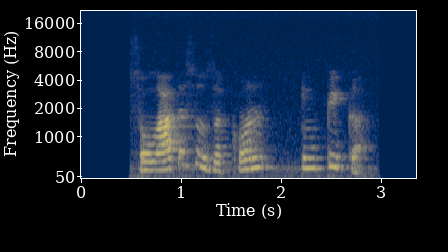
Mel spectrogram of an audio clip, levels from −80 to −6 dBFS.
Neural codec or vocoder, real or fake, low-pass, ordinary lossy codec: vocoder, 44.1 kHz, 128 mel bands every 256 samples, BigVGAN v2; fake; none; none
